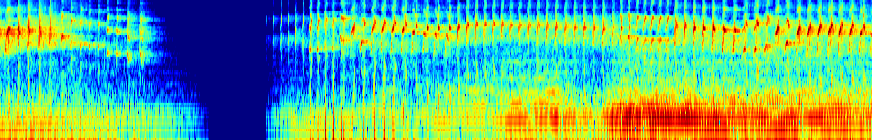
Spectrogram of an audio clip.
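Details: Adult lovebird giving a long trilling song, known locally as ngekek panjang and used to lure other lovebirds into singing: a rapid, high, chattering trill of about three pulses a second, broken by a short silence, then resuming steadily.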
